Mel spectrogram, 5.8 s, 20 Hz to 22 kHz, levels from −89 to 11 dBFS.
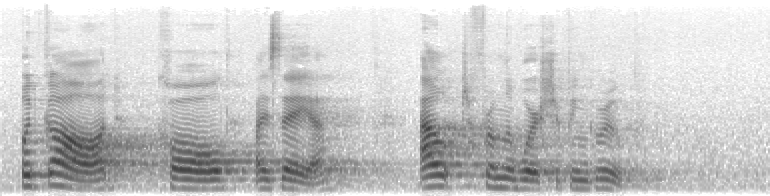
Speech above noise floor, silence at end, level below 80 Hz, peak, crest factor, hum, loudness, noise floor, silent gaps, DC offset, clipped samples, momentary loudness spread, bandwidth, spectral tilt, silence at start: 32 dB; 0.95 s; -86 dBFS; -4 dBFS; 20 dB; none; -23 LUFS; -54 dBFS; none; under 0.1%; under 0.1%; 13 LU; 18.5 kHz; -3.5 dB/octave; 0.15 s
